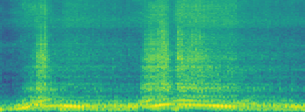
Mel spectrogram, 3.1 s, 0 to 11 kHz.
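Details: 1981 Chevy Camaro with 6.0 LS swap and MagnaFlow exhausts, just bought: starts right up with a deep, even V8 rumble, two crisp rev blips and a steady return to idle. Engine sounds healthy.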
